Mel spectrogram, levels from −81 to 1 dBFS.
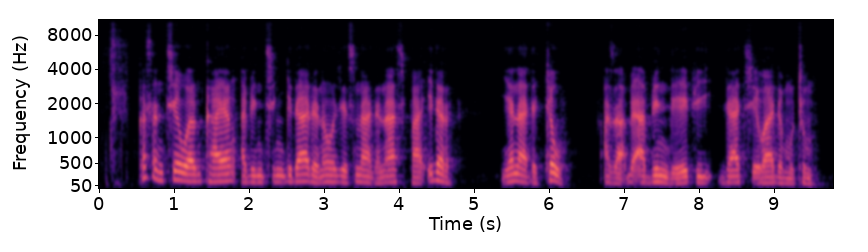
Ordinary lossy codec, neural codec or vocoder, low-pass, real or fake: none; vocoder, 22.05 kHz, 80 mel bands, WaveNeXt; none; fake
